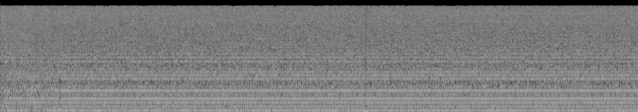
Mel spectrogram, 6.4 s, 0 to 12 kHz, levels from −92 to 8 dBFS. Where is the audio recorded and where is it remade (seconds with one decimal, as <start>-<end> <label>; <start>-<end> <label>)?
0.0-0.6 remade; 0.6-6.4 recorded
